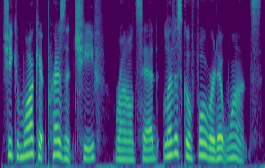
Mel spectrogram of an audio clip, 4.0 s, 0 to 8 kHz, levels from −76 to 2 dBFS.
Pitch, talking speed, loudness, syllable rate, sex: 195 Hz, 210 wpm, -18 LUFS, 4.6 syllables/s, female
